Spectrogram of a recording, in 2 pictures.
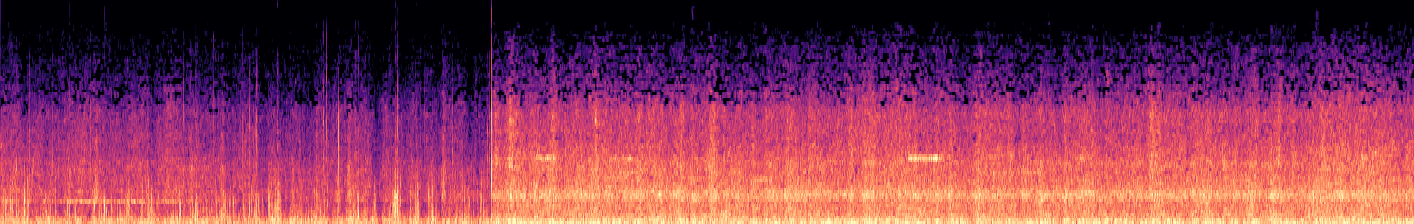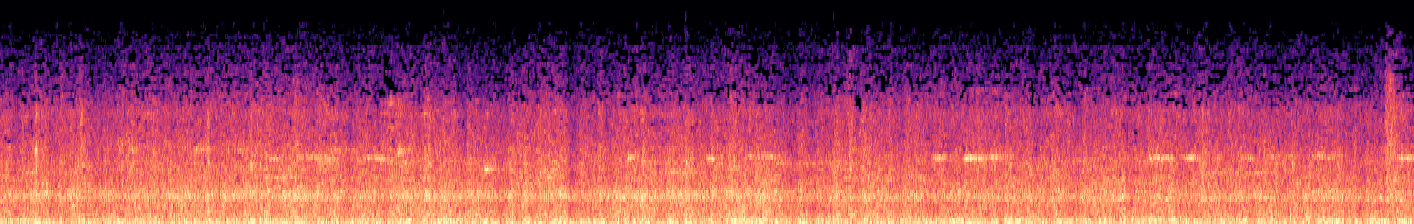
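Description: Indian Railways express train running at speed, heard from aboard: a steady rumble and rattle of the coaches' wheels on the rails. About five seconds in, the sound becomes fuller and louder.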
